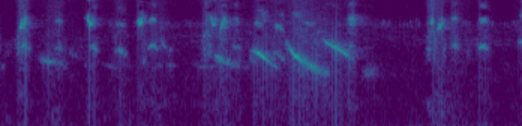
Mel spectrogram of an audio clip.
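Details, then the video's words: Green-winged saltator (trinca-ferro) singing, meant to prompt a non-singing bird. Quick high chips lead into two or three clear downslurred whistles, then more scattered chips. "TRINCA-FERRO CANTANDO /ESQUENTAR TRINCA FERRO FRIO"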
